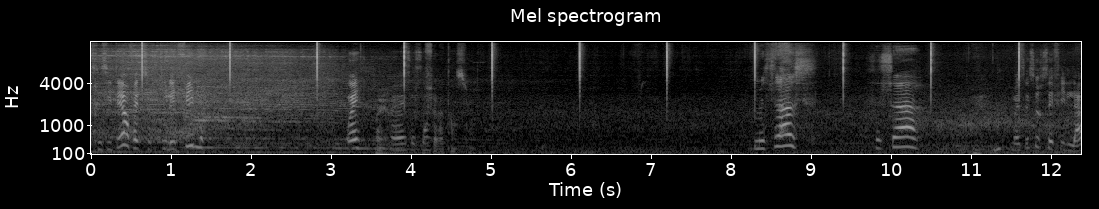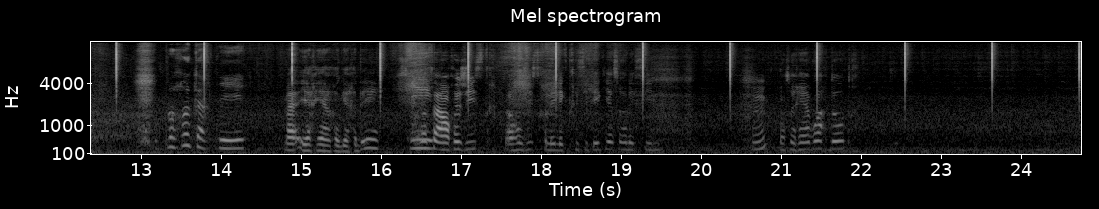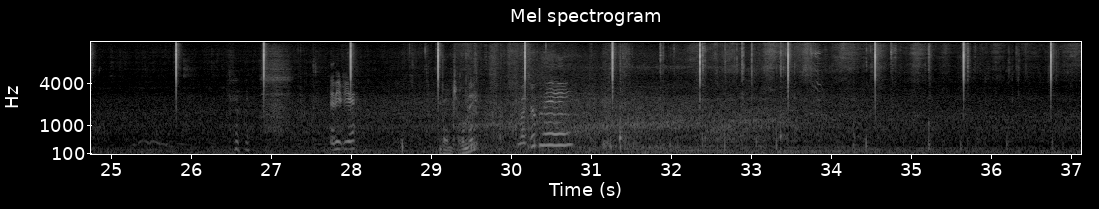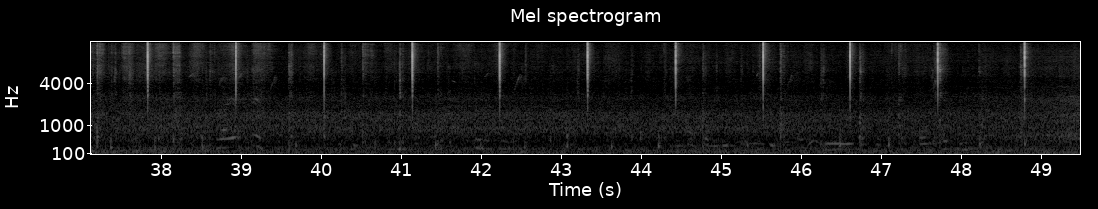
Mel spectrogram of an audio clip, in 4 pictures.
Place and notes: Electrical fence near a pedestrian way. A young child is astonished of my recording.
Ottignies-Louvain-la-Neuve, Belgium, 11 March 2016, ~20:00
